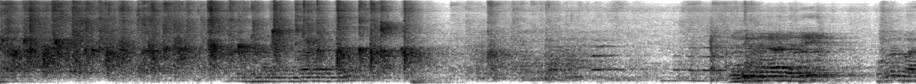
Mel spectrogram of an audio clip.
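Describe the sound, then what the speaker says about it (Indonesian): Students in a classroom lesson clap together, a loud burst of fairly rhythmic hand clapping, with voices talking and calling out over and between the claps as the applause trails off. "Ya, tepuk tangan kita semua."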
